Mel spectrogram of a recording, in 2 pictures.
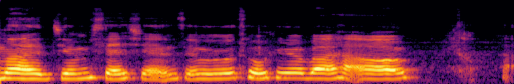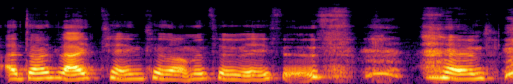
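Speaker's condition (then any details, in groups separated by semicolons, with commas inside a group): Cerebral palsy; never walked independently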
